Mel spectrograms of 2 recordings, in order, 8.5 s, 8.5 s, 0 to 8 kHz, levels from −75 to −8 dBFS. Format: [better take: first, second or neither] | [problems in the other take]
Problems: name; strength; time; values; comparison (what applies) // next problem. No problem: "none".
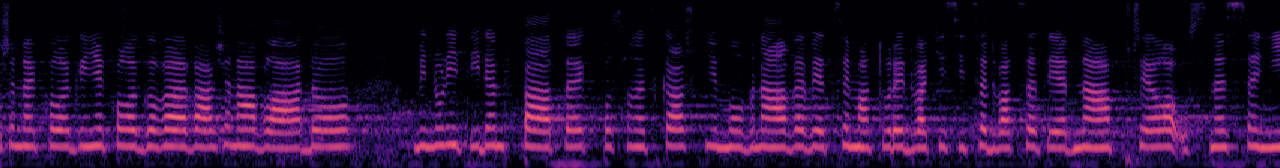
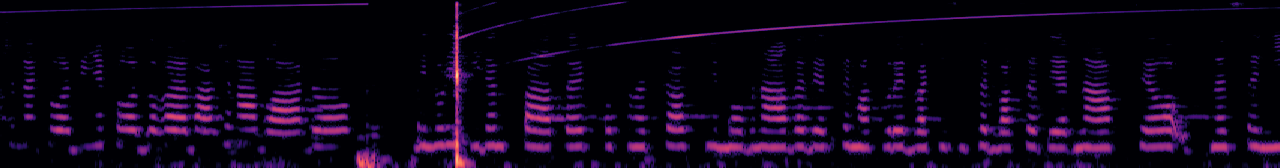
first | noise reduction (classical method Wiener filter)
